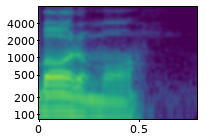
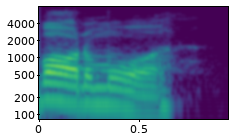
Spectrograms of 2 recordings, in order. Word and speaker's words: Baltimore: No, I'm not from Baltimore. Did I say it right? – Barely. – Okay. I was trying not to say that hard ass T.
